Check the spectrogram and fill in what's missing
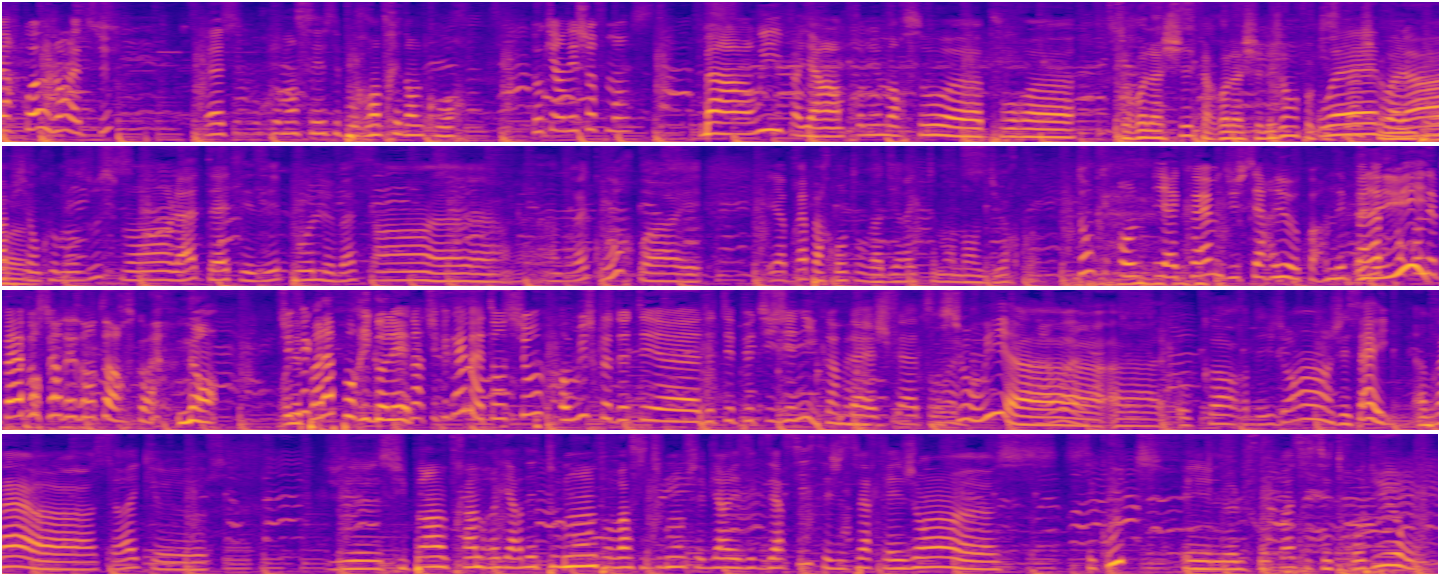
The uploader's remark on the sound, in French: En direct de Bambou canoë au festival ARDÈCHE MEETING. Les Vans (07). Micro trottoir au marché des Vans “c’est quoi l’Ardèche Meeting”.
